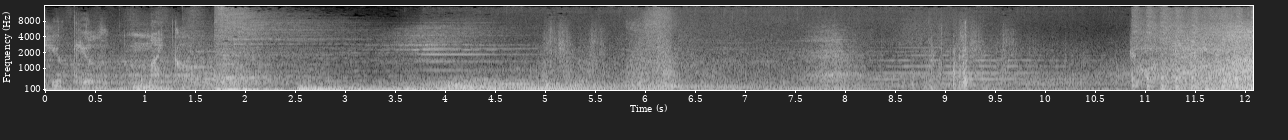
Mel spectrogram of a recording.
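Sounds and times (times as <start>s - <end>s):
low held drone: 2.6s - 12.0s.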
